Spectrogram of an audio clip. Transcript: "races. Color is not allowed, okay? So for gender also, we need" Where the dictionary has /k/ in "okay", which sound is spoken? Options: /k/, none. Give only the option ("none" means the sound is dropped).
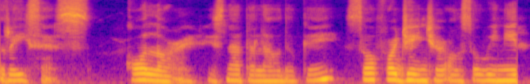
/k/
